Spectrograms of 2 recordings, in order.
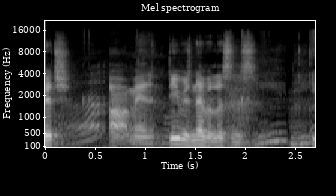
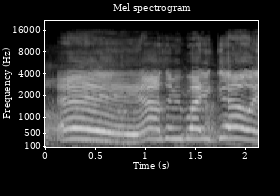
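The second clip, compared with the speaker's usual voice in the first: high, loud party greeting; calling out a greeting; 12 semitones higher, 5 dB louder, slower than usual. Pretend. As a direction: hail the whole room in a raised voice. Greets lounge crowd for his character.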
